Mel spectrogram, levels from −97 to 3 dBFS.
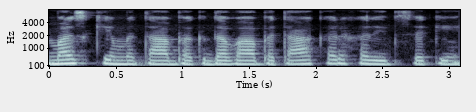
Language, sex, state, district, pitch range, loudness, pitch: Hindi, female, Delhi, New Delhi, 185-205 Hz, -16 LUFS, 190 Hz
